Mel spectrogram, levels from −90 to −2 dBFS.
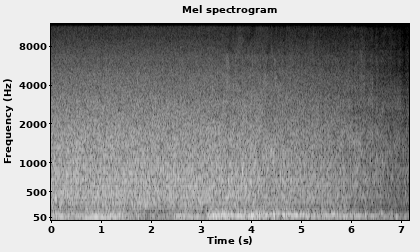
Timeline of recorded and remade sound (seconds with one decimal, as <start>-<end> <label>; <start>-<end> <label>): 0.0-3.5 recorded; 3.5-4.7 remade; 4.7-5.9 recorded; 5.9-7.2 remade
